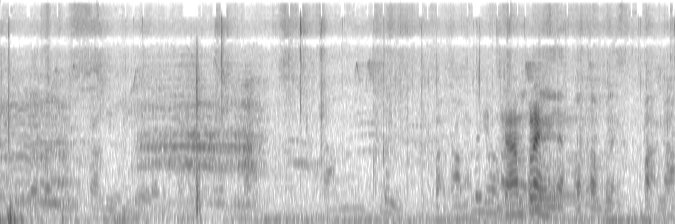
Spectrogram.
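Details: Very large cattle being led out of its pen in Indonesia; a low drawn-out moo near the middle, mixed with men talking and laughing close by and a higher voice toward the end.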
